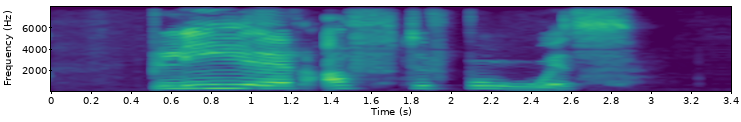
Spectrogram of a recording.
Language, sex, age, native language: Icelandic, male, 7, Icelandic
